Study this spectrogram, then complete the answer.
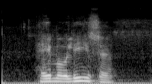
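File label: "hemolyse", Dutch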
